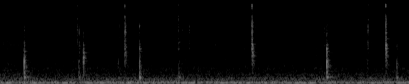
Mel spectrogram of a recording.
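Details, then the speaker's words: GE front-load washer GFW650SSN0WW that shuts off during cycles. A main-board relay is tested by holding a magnet at its coil. It gives sharp, irregular clicks, about ten in four seconds with uneven gaps, over a quiet hum. The relay chatters and needs replacing. "so when you put the magnet next to it you'll hear it click okay this one is having major issues clicking"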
